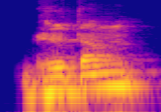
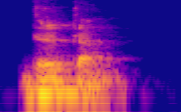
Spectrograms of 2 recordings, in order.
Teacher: Ghru is guttural. Dhru is dental.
